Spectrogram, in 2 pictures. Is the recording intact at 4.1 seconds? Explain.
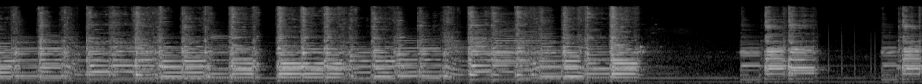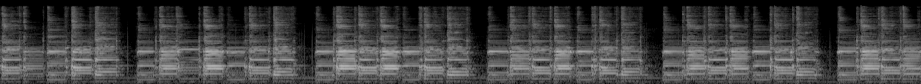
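Yes, at 4.1 seconds the audio plays through cleanly, with no dropout, click, distortion or other fault to be heard at that point.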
